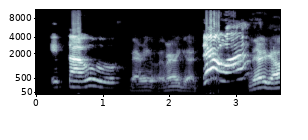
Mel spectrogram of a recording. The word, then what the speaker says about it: Itaú: So the pronunciation is Itaú.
